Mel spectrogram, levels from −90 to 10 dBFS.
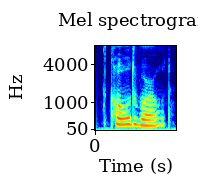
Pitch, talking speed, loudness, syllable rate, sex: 215 Hz, 175 wpm, -15 LUFS, 3.9 syllables/s, female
